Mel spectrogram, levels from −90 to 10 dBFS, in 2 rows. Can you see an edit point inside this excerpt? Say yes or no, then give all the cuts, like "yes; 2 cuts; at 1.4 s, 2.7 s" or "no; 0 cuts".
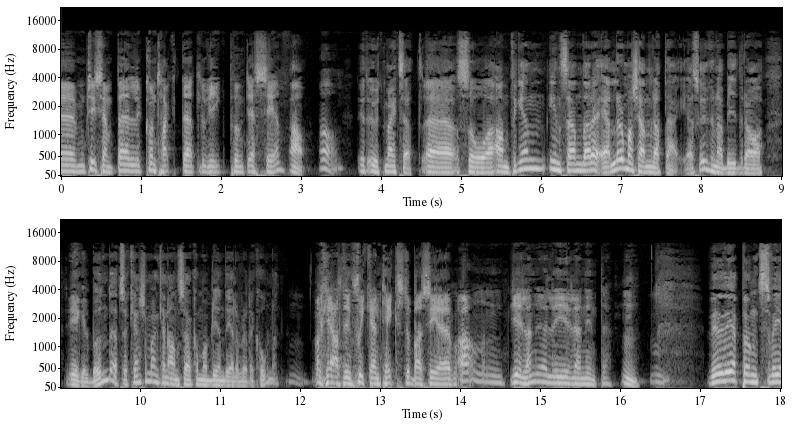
no; 0 cuts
